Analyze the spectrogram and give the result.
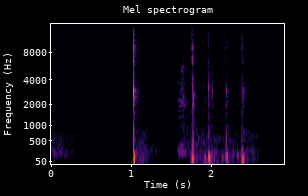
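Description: A single crisp finger snap, a short pause, then a quick run of about four more sharp snaps, loud and bright with no voices.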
